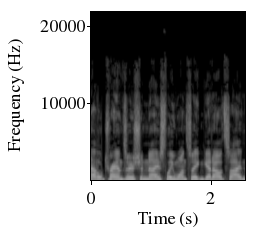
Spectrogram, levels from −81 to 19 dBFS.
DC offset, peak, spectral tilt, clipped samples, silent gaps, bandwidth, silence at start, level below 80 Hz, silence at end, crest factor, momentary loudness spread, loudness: under 0.1%; -12 dBFS; -4.5 dB/octave; under 0.1%; none; 16 kHz; 0 s; -48 dBFS; 0 s; 12 dB; 2 LU; -24 LUFS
